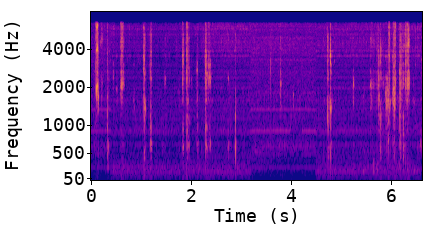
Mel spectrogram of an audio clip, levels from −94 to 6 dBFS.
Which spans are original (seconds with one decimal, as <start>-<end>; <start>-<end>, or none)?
0.0-0.4; 3.2-4.5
